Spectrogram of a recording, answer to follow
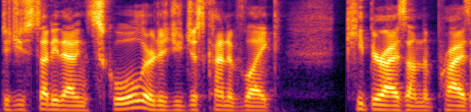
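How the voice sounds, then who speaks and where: In an American accent, a man speaks at medium pitch on a very clean recording with a silent background. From US Midwest (Illinois). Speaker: podcast host. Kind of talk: casual interview chat.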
